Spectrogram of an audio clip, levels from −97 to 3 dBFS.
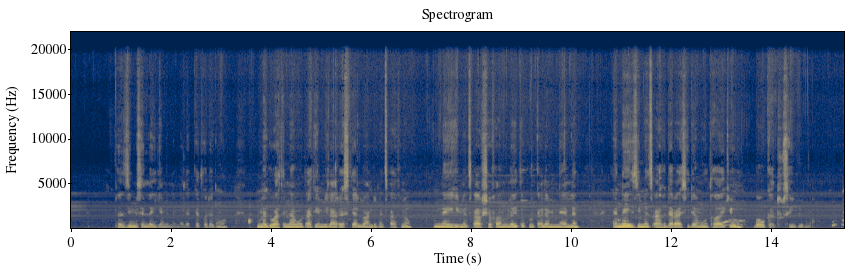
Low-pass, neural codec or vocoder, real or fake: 19.8 kHz; none; real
